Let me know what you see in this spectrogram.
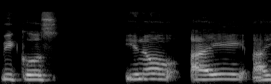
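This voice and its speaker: A woman speaks in a Spanish accent. Her pitch sits fairly high. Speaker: community advocate. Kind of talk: meeting discussion.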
